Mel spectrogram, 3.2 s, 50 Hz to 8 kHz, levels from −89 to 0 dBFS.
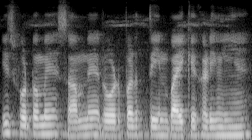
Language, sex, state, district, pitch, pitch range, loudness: Hindi, male, Uttar Pradesh, Shamli, 125 Hz, 120-135 Hz, -19 LUFS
